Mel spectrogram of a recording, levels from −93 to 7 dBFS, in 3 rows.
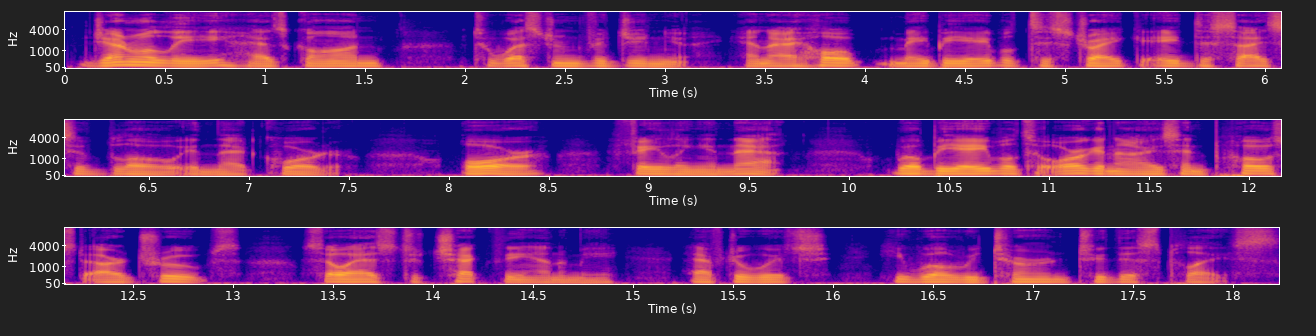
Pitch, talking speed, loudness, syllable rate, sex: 100 Hz, 160 wpm, -21 LUFS, 4.6 syllables/s, male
